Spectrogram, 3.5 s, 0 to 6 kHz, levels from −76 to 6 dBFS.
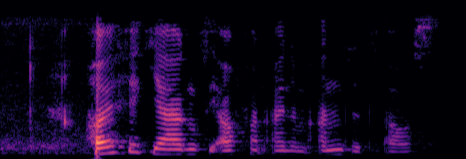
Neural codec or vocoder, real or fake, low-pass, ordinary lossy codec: none; real; 5.4 kHz; AAC, 48 kbps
